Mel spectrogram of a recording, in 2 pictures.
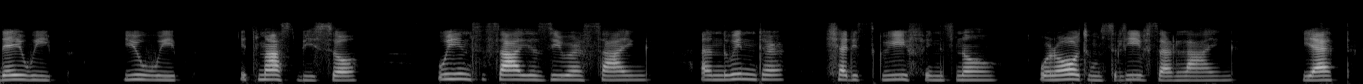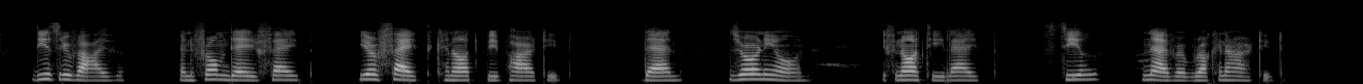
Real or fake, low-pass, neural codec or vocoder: real; 7.2 kHz; none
